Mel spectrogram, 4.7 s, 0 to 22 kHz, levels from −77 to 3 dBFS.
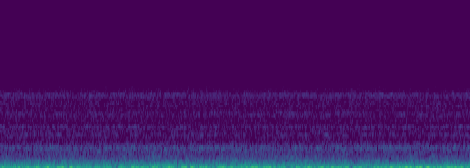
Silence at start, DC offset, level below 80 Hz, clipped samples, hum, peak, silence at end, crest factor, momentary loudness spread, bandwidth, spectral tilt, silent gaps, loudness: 0 s; under 0.1%; -36 dBFS; under 0.1%; none; -20 dBFS; 0 s; 10 dB; 2 LU; 2.8 kHz; -10 dB/octave; none; -43 LUFS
